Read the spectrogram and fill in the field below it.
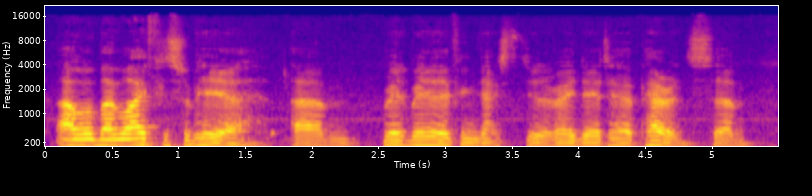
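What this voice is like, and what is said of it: Distinctly English accent. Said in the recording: “I detect a distinctly English accent”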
